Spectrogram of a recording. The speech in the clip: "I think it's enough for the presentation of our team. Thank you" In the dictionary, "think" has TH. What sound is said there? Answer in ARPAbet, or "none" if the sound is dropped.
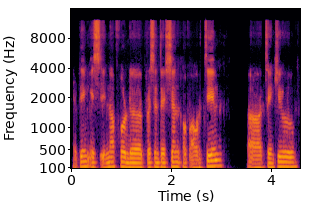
T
